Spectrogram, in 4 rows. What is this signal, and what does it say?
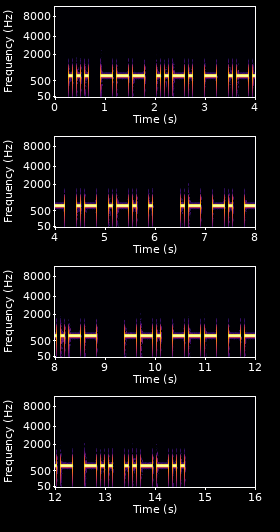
Morse code, heard as a keyed tone, about 15 wpm, 700 Hz. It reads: SOFTWARE ANY GOOD?
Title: Sentences from Top 1000 Words - Review Part 3 - 15wpm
